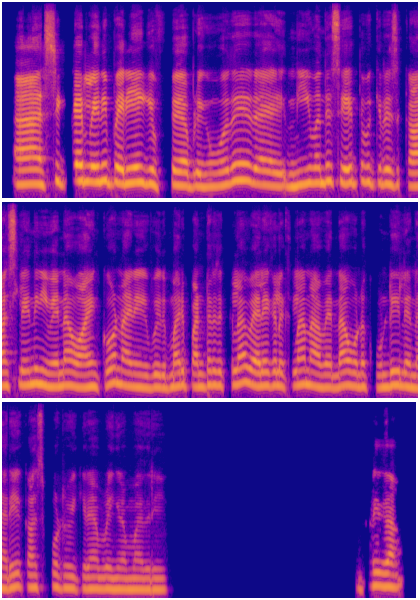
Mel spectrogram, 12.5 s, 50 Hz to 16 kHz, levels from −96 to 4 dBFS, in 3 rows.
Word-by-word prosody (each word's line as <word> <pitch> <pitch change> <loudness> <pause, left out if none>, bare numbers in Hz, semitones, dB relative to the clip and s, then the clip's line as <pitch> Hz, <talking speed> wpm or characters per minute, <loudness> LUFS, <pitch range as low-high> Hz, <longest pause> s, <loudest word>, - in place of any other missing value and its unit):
ஆ - - +5 0.3
sticker 285 +1 +4
லேந்து 275 +2 +7
பெரிய 255 +1 +7
gift 230 0 -1
அப்படிங்கும்போது 210 +5 -2 0.2
த 250 - +1 0.4
நீ 225 - 0
வந்து 260 +2 +1
சேத்து 255 +2 +1
வைக்கிற 250 -2 -1 0.2
காசுலேந்து 225 +3 0
நீ 225 - +1
வேணா 220 +2 -1
வாங்கிக்கோ. 200 +4 -2
நான் 210 -2 -1 0.2
இது 185 0 -6
மாதிரி 210 +1 -3
பண்ணுறதுக்கெல்லாம் 225 +4 -3
வேலைகளுக்கெலாம் 220 +2 -2
நான் 200 -1 -2
வேணா 205 +3 -2
உனக்கு 200 -2 -7
உண்டியில 210 -1 -1
நிறைய 185 +4 -4
காசு 190 -1 -7
போட்டு 185 -2 -7
வைக்கிறேன். 175 +1 -7
அப்படிங்கிற 170 -1 -5
மாதிரி. 165 0 -6 2.0
அப்படிதான். 205 +4 -4
215 Hz, 150 wpm, -22 LUFS, 195-235 Hz, 2.0 s, லேந்து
